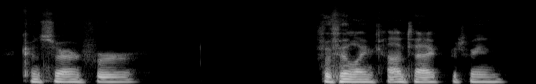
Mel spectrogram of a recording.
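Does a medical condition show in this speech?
Yes: Parkinson's disease.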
